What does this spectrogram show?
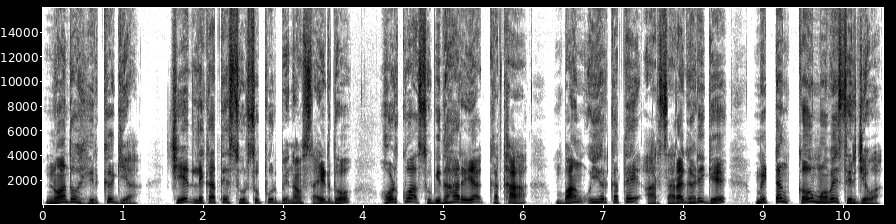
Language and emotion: Santali, disgusted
